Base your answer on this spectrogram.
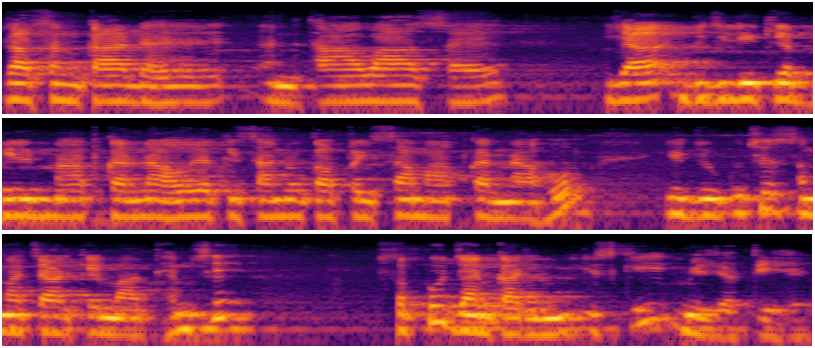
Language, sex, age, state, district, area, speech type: Hindi, male, 45-60, Uttar Pradesh, Hardoi, rural, spontaneous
